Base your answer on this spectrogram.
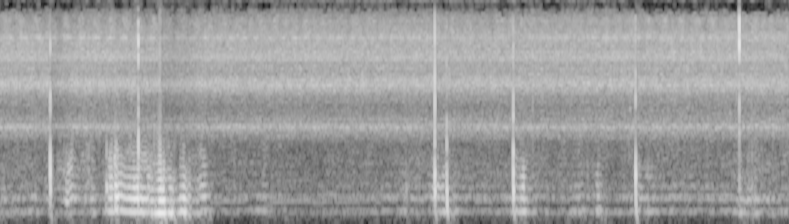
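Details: Wild honey bees at a massive nest being approached and harvested by honey hunters: a low, droning hum with a louder buzzy swell for about a second, over steady humming, with sharp knocks and clicks of handling.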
